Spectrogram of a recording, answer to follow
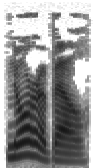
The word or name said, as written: norabel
